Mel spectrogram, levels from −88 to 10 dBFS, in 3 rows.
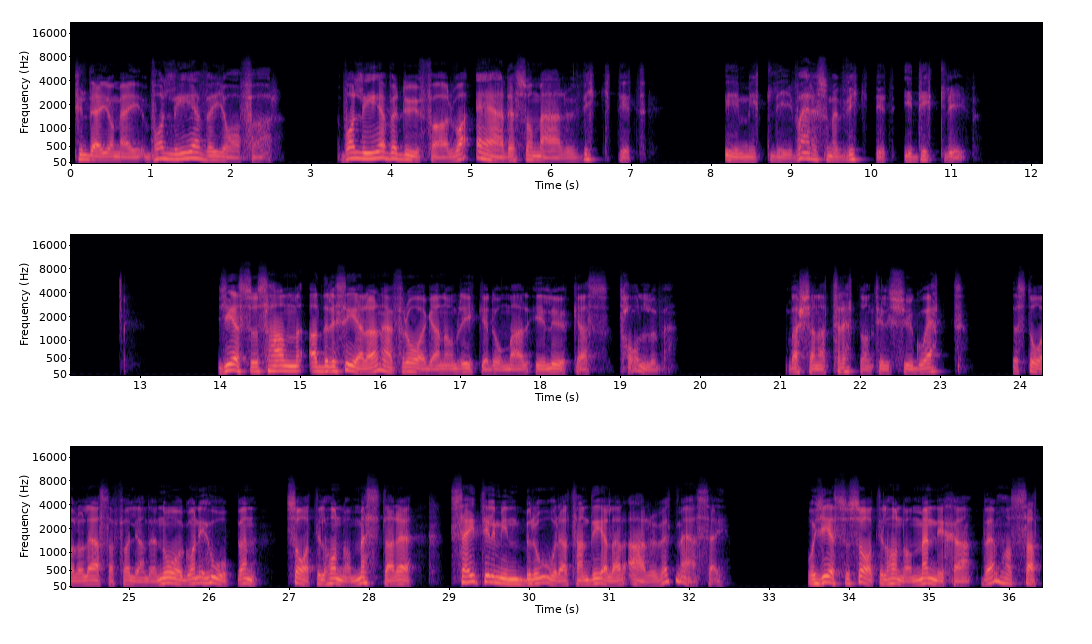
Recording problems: muffled; very slightly; fading above 4 kHz

